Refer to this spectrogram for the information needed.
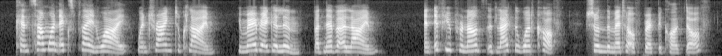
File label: strange pronounciation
